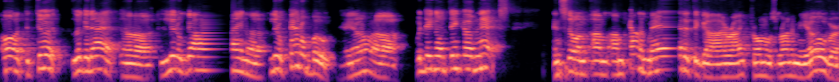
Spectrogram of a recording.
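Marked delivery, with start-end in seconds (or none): 0.0-6.4 put-on thick Cajun accent laid on heavy, pitched up. Retelling what a man said to his wife while nearly running him over: thickest Cajun accent. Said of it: "in the thickest cajun accent".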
